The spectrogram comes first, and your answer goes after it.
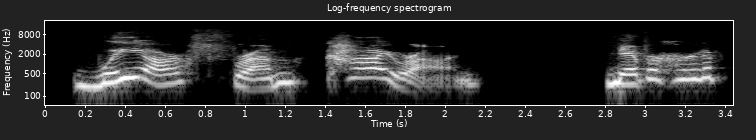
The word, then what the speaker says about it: Chiron: said we are from Chiron never heard of Chiron in my life but I heard it with my inner hearing I guess with that hard CH that that k sound but I I knew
